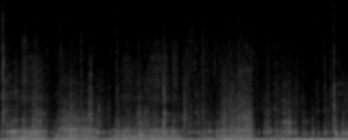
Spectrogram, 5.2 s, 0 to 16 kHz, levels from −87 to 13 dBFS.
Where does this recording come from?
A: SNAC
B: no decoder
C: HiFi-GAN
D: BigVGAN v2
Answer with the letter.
B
